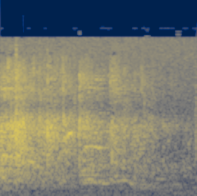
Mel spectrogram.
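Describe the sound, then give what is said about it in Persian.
An audience claps during a success seminar session, a dense, steady wash of many hands that stays loud and then slowly fades toward the end. “من اولیه رو گفتم ببینم کیا دست میزنن لو برن”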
